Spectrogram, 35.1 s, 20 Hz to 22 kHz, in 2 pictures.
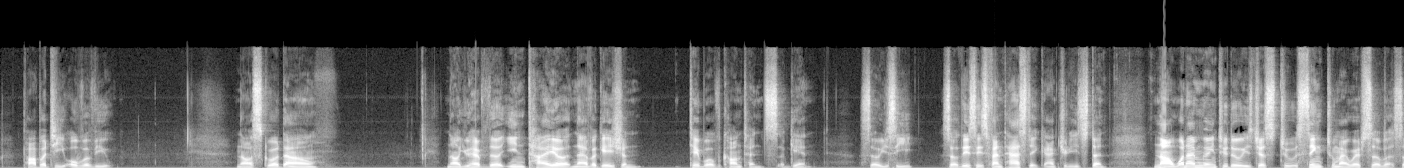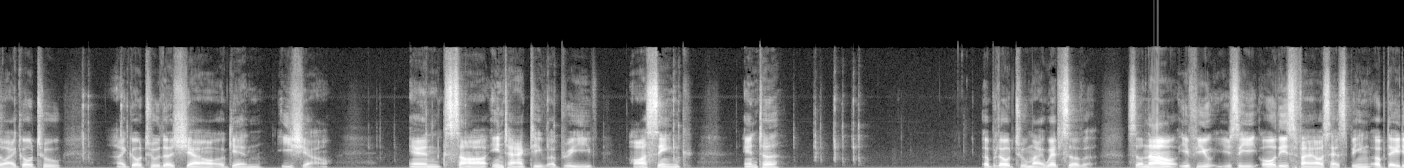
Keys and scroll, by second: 11.8 k, 18.2-21.1 typing, 22.2 super+r, 22.2 e, 23.4 j, 24.4 Return, 25.2-25.9 typing, 26.0 Return, 27.8-28.5 typing, 30.0 Return, 31.6 Delete, 31.6 F10, 32.9-33.7 typing, 34.5-35.1 scroll up 34.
